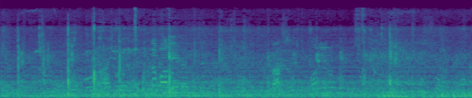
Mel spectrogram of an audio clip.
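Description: Indistinct voices of people standing by, with a runner's footsteps slapping on asphalt as he jogs past, heard as a few irregular sharp taps.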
